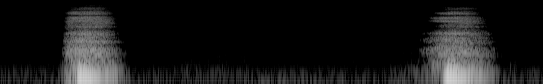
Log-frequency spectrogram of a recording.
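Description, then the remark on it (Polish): Two heavy, breathy panting exhalations, fairly loud, separated by about three seconds of silence, with no talking around them. “… dyszy.”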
